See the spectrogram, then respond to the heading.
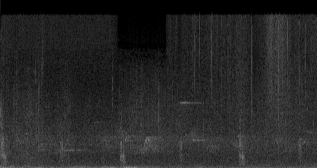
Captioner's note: heavy rainfall; birds singing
